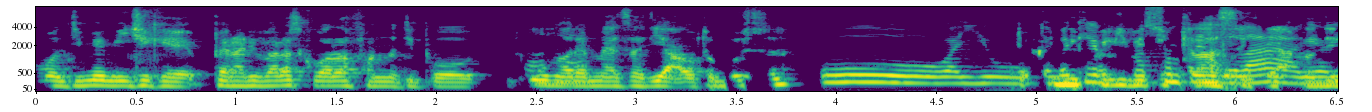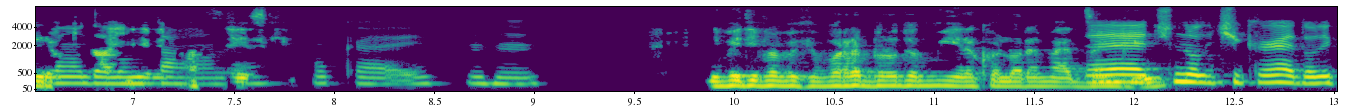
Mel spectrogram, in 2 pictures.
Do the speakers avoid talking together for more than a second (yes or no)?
no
